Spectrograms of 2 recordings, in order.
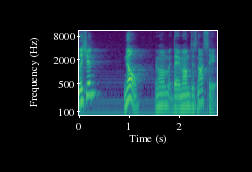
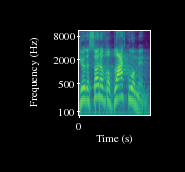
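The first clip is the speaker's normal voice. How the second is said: loud, higher mock outburst; retold angrier attack; 4 semitones higher, 8 dB louder than usual. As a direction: raise the voice in an acted insult. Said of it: "he gets even more angry".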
